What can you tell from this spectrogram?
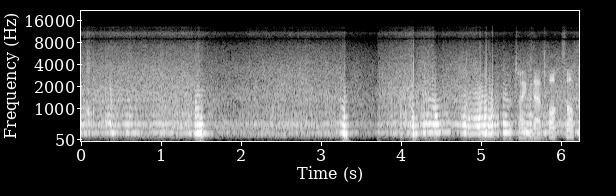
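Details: Honey bees in an open hive at an apiary, droning continuously while frames are worked; two loud knocks and a burst of clattering handling noise toward the end over the hum.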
